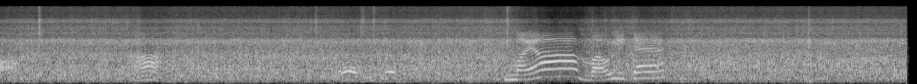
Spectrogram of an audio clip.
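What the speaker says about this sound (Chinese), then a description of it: "有个瀑布仔" A small forest waterfall pours in a loud, constant rushing wash, while a person speaks briefly over it partway through.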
